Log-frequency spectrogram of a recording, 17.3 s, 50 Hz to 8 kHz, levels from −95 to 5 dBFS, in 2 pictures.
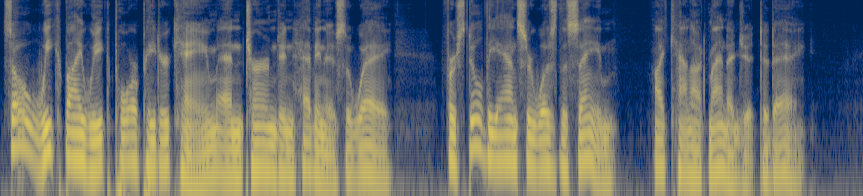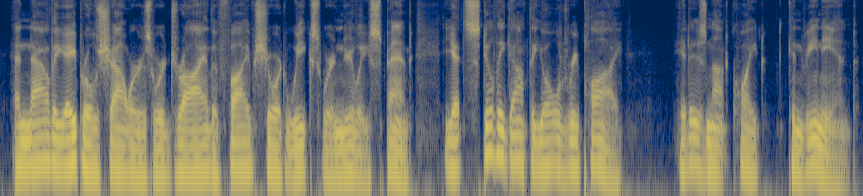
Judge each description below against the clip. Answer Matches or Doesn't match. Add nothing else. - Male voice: Matches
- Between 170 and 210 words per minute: Matches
